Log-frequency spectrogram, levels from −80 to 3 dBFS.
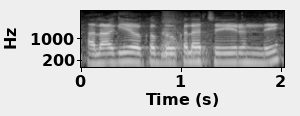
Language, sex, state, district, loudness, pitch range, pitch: Telugu, male, Telangana, Mahabubabad, -14 LUFS, 165-175 Hz, 170 Hz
